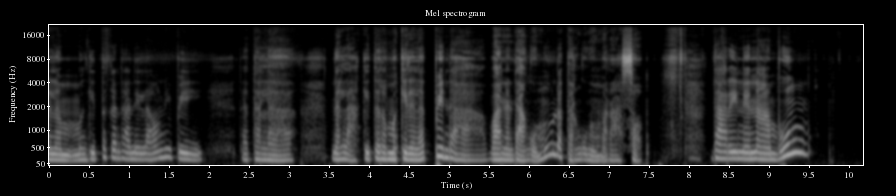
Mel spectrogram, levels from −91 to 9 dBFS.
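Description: No technical faults turn up anywhere in the recording, and the signal holds steady from its opening moment to its last.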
